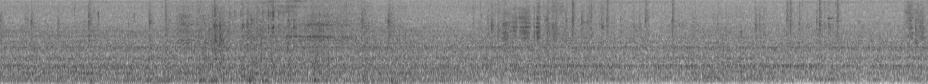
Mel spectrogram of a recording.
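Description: Fiat Ducato-based motorhome driving along a town street, its diesel engine and road noise heard from inside the cab as a steady low drone.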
